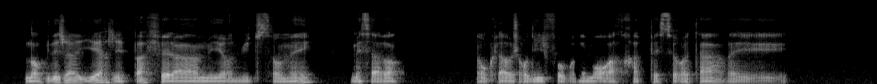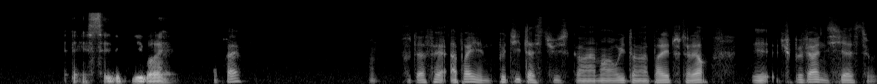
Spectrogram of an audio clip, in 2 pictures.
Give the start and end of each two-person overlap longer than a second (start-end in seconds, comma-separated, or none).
none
